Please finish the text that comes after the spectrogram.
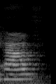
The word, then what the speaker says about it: have: Our other 2 words that we have, our other word that we have to underline is another word that starts with an H. And it's that word that does not follow the silent E rule.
